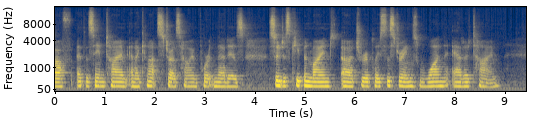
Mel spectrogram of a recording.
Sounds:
Speech

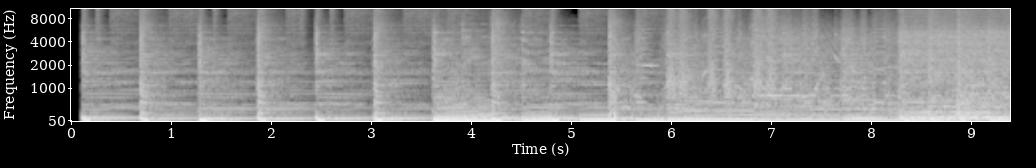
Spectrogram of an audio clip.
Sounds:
Angry music, Music

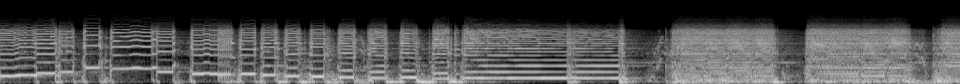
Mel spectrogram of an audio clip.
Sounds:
Strum, Electric guitar, Music, Musical instrument, Plucked string instrument, Guitar

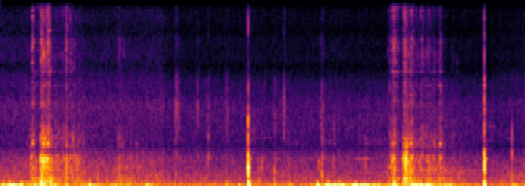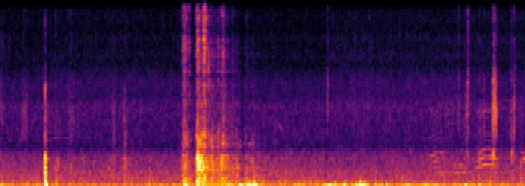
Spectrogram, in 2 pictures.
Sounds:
Basketball bounce

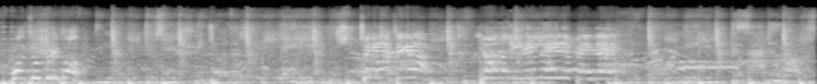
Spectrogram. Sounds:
Music, Speech

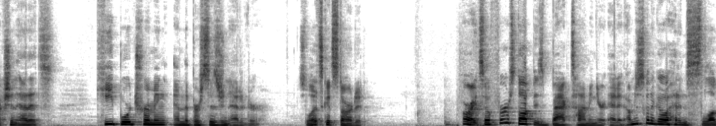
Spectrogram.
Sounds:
Speech

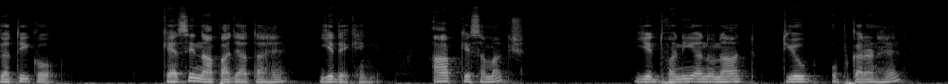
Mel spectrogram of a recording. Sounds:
Speech

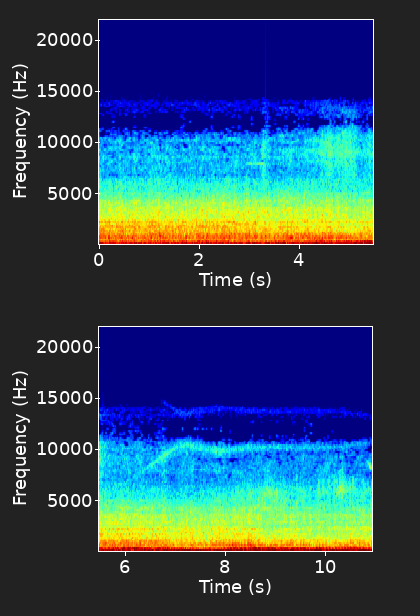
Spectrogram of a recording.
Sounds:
Truck, Vehicle

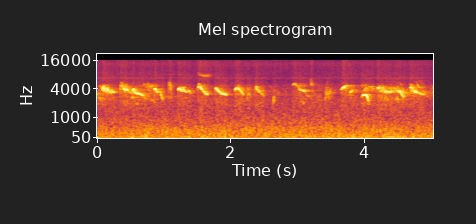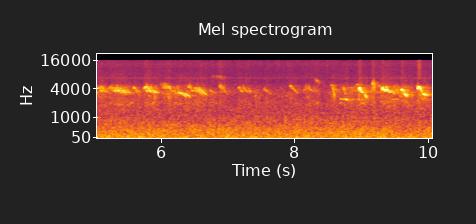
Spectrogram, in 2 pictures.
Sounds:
Chirp, Bird, bird song

